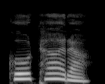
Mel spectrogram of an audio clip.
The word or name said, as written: ಗೊಟರ್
